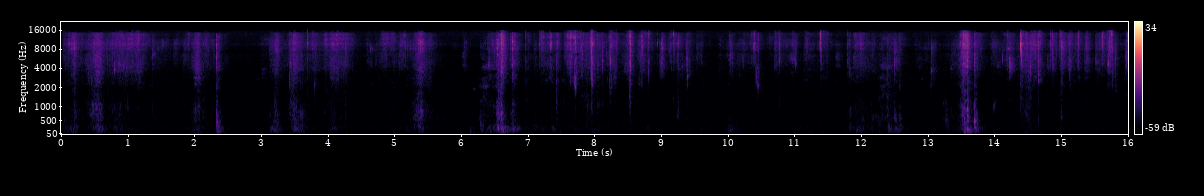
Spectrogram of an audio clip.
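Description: Faint, irregular splashing and trickling of water poured by hand from a plastic jerrycan over hands and forearms and falling onto the leaves and ground, as in washing for ablution. Two louder splashes come a little under halfway in and near the end.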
